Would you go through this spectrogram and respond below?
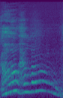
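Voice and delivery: very high, drawn-out singsong greeting; friendly neighbor. Retold or imitated. Neighbor getting into the elevator, high cooing hello. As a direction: greet slowly in a high put-on voice. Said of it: "one of my neighbors got in".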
